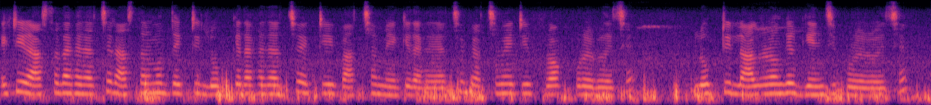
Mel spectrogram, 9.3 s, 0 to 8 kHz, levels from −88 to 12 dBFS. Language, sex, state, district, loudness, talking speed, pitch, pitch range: Bengali, female, West Bengal, Paschim Medinipur, -18 LUFS, 165 wpm, 210 Hz, 185-230 Hz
